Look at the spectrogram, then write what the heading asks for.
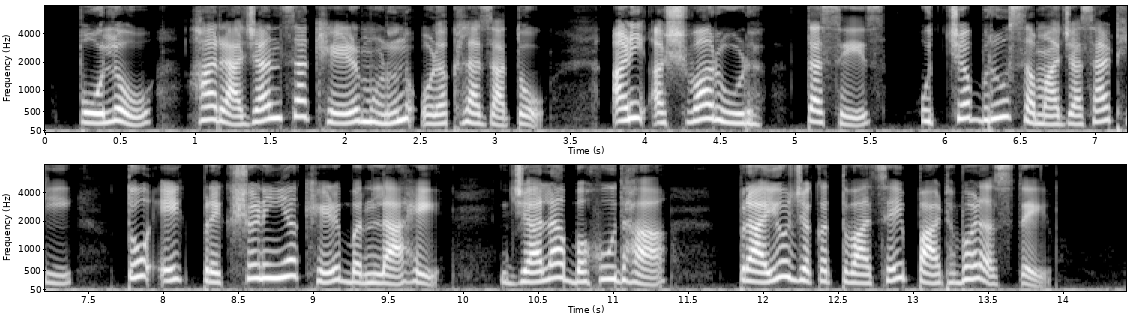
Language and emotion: Marathi, neutral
